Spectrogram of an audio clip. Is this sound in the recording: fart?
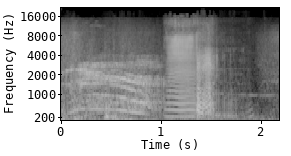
yes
